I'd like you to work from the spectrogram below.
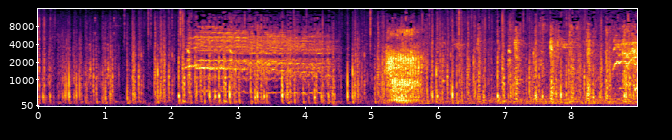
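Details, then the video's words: Horses galloping in nature, their hooves pounding densely throughout, with a faint, drawn-out neigh partly buried under the hoofbeats and a rough burst of breathy noise midway. "Sounds of horses in nature (neighing + galloping)"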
